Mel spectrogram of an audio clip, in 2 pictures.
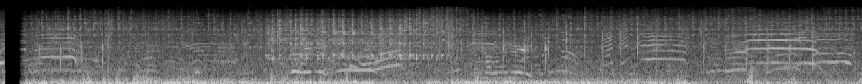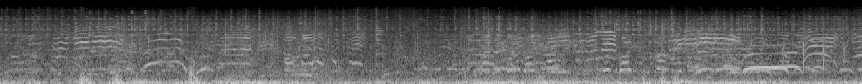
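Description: A crowd of spectators cheers and shouts encouragement.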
